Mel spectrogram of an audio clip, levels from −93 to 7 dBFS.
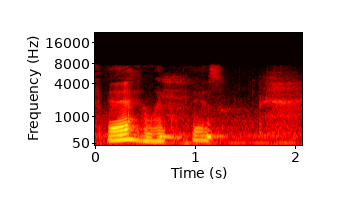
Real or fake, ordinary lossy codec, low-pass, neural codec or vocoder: real; none; none; none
